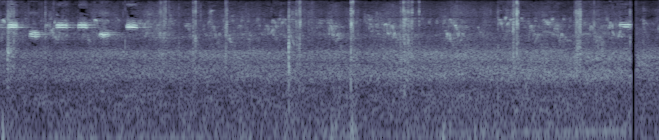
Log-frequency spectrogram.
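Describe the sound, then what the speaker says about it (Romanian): Birds chirp and sing outdoors in spring, with quick repeated high twitters at the start and scattered calls after. They are faint against a steady low rumble of distant traffic. "ascultați cât de frumos cânt păsările"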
